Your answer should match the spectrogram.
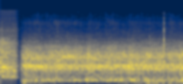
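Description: Steady, even ambient noise of a baseball game broadcast between pitches, with no commentary. The sound changes abruptly at an edit cut a fraction of a second in.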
